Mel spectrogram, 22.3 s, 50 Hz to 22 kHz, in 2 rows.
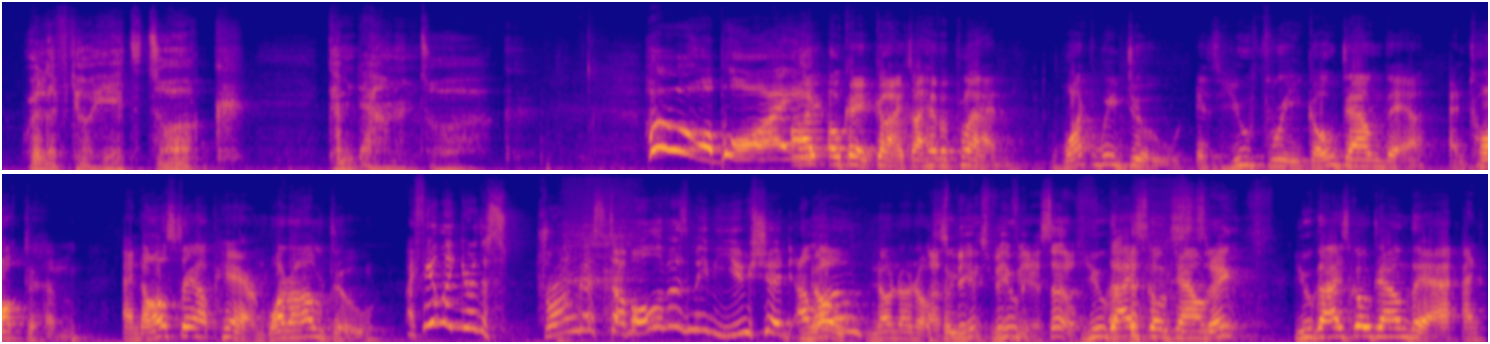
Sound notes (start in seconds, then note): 0.2 deep, gravelly voice; 4.9 high-pitched cowardly voice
